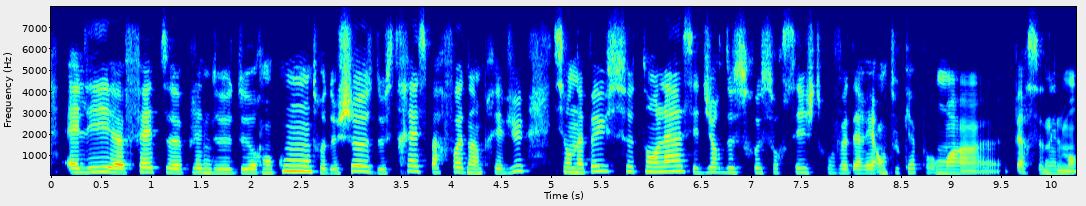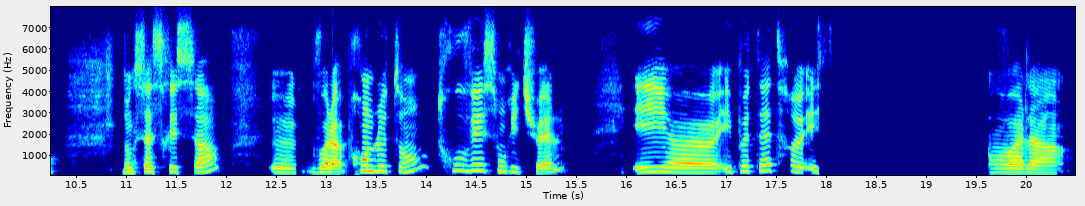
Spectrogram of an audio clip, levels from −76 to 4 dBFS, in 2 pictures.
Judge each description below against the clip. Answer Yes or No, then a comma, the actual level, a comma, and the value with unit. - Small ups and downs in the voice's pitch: No, average, 4.2 semitones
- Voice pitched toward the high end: Yes, high, 205 Hz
